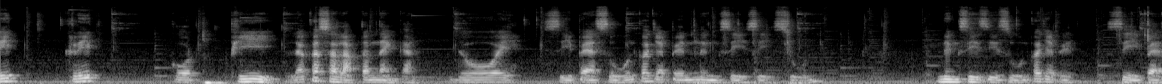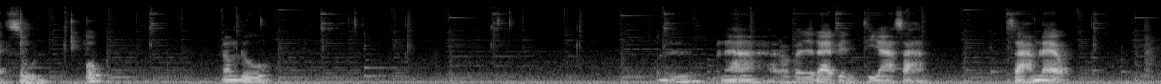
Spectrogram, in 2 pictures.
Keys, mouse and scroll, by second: 0.6 shift+click, 2.0 p, 6.9-7.9 typing, 8.5 Return, 11.2-11.8 typing, 12.3 Return.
